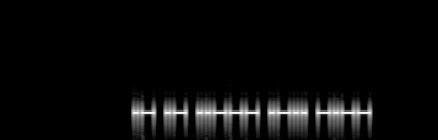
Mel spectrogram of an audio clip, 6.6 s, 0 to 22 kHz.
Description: Morse code, heard as a keyed tone, about 21 wpm, 700 Hz. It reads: AA2LY
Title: USA Call Signs - 5 Characters - Repeated 3x - 20wpm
